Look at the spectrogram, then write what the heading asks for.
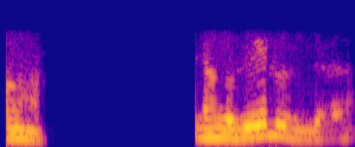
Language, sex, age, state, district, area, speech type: Tamil, female, 60+, Tamil Nadu, Vellore, rural, conversation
